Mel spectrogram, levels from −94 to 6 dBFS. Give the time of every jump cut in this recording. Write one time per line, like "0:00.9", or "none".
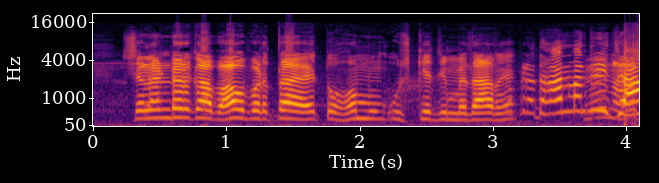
none

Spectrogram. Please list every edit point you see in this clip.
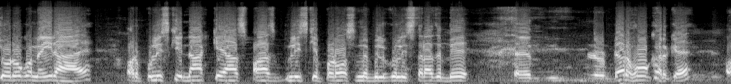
none

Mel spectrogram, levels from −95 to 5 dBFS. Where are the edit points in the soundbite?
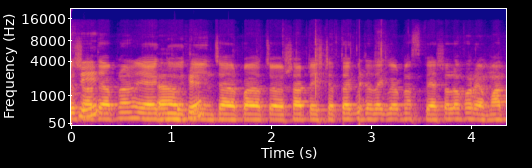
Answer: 0:02.9

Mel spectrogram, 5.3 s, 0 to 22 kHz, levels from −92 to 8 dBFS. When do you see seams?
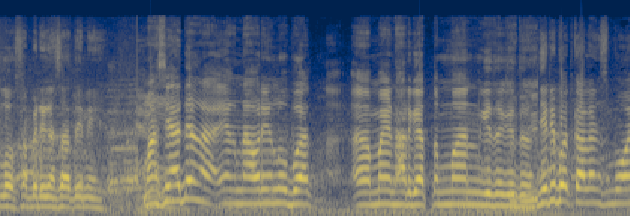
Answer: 0:01.0
0:04.5

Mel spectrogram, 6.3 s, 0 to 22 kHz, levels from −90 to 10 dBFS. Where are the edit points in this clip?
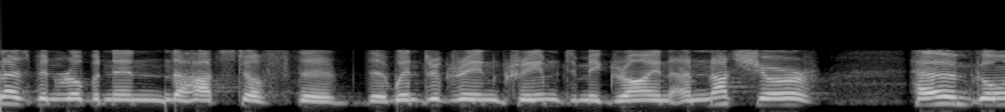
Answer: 0:01.0

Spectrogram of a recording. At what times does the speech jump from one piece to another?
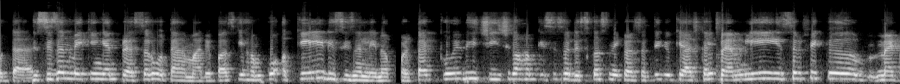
none

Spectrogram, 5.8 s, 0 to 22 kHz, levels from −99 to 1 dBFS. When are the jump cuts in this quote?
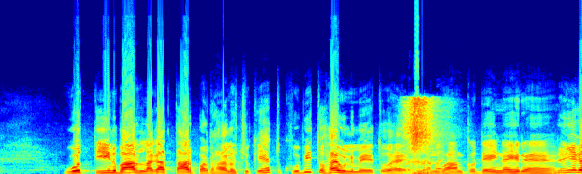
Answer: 0:04.2

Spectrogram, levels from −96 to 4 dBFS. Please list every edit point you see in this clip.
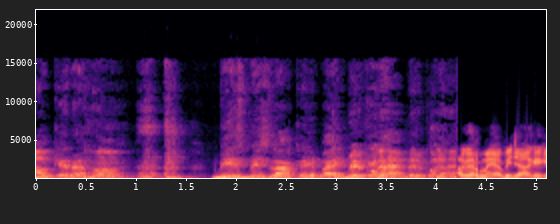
0:04.1

